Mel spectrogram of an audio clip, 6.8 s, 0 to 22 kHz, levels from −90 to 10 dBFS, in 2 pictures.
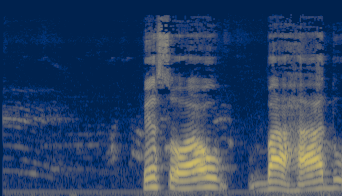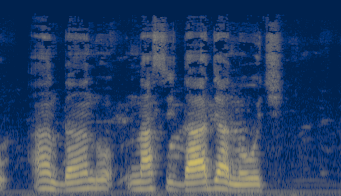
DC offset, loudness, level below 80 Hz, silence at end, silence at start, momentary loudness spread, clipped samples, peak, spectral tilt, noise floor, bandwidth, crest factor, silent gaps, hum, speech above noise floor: under 0.1%; -17 LUFS; -56 dBFS; 0.6 s; 1.45 s; 17 LU; under 0.1%; -2 dBFS; -5 dB/octave; -55 dBFS; 16 kHz; 18 dB; none; none; 38 dB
